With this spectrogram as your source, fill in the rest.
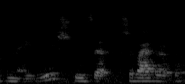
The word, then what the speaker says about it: Gniwisch: name and last name, and if you could spell it. IG: My name is Gniwisch, and the spelling is, for my first name, Gniwisch, G-N-I-W-I-S-C-H, for the last name.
